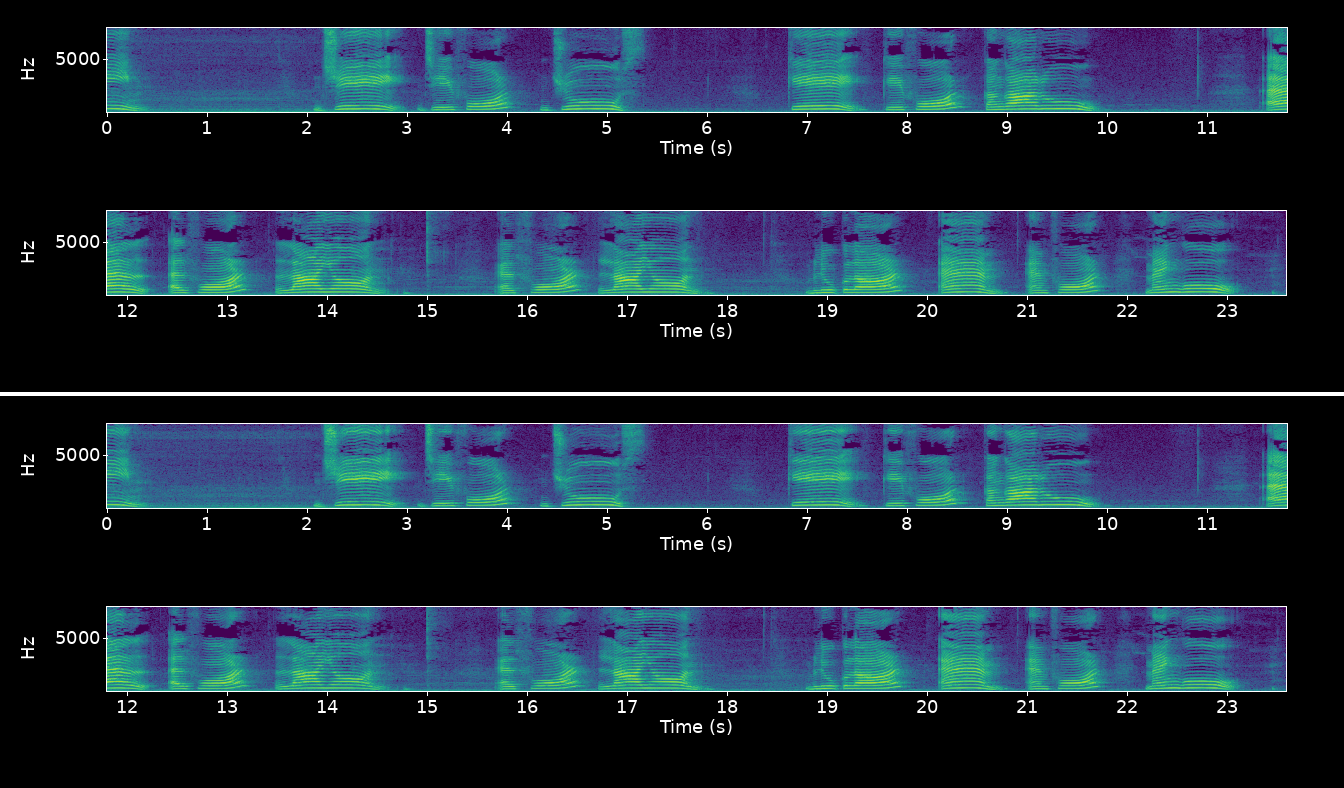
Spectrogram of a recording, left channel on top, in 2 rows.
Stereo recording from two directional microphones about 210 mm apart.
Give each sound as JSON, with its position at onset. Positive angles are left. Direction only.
{"t": 0.0, "sound": "a sound", "side_deg": 10}
{"t": 2.1, "sound": "speech", "side_deg": 10}
{"t": 6.8, "sound": "speech", "side_deg": 15}
{"t": 11.5, "sound": "speech", "side_deg": 15}
{"t": 15.7, "sound": "speech", "side_deg": 20}
{"t": 18.9, "sound": "speech", "side_deg": 5}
